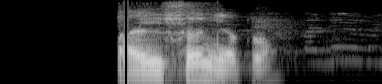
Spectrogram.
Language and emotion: Russian, neutral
